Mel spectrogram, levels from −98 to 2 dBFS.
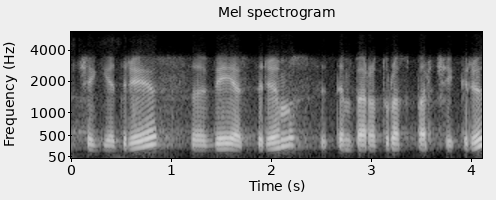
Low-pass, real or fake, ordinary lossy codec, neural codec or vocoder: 5.4 kHz; real; Opus, 32 kbps; none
